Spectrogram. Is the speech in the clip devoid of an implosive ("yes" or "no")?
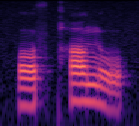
yes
